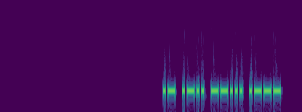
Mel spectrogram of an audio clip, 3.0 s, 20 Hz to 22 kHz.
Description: Morse code, heard as a keyed tone, about 49 wpm, 700 Hz. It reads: AL7J
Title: USA Call Signs - 4 Characters - Repeated 2x - 50wpm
